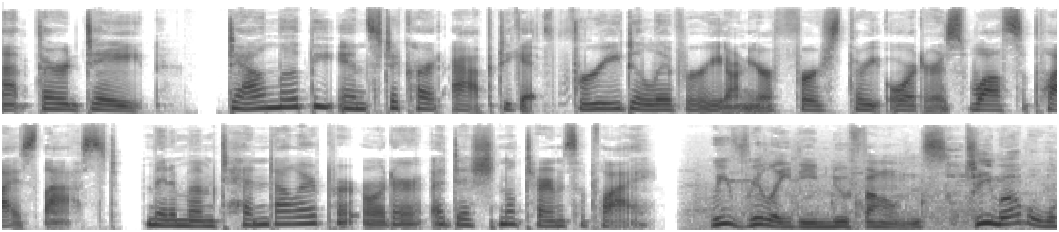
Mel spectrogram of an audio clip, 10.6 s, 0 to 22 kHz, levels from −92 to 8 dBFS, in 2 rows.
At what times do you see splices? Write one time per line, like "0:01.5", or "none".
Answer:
0:08.6

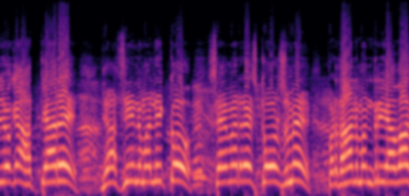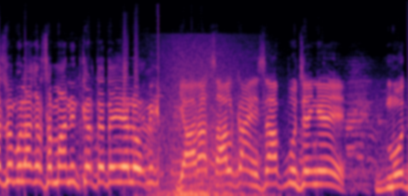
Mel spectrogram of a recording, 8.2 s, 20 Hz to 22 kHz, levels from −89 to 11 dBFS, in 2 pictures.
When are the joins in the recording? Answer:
0:05.6

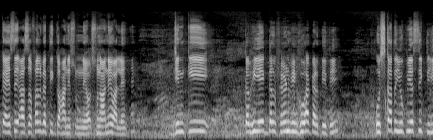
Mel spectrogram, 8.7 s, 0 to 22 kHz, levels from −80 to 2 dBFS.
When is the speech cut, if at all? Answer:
none

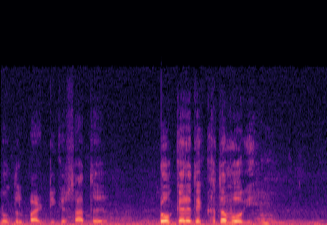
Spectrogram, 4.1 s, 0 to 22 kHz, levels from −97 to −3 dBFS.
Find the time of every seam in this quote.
0:02.0

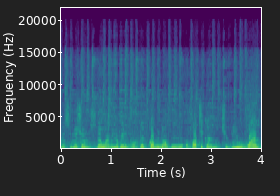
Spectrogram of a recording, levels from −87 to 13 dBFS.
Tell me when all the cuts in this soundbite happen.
0:01.5

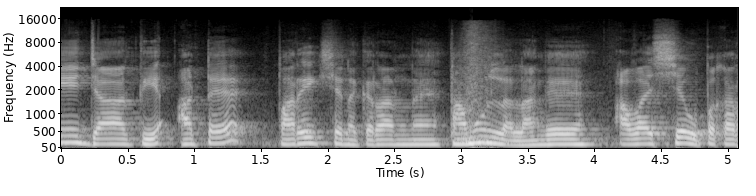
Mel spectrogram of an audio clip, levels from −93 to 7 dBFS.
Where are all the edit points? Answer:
0:02.9
0:04.1

